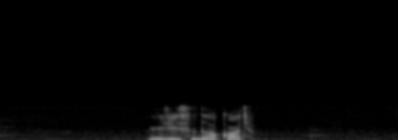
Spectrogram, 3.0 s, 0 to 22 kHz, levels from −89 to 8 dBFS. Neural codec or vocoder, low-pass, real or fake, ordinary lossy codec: autoencoder, 48 kHz, 128 numbers a frame, DAC-VAE, trained on Japanese speech; 5.4 kHz; fake; none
